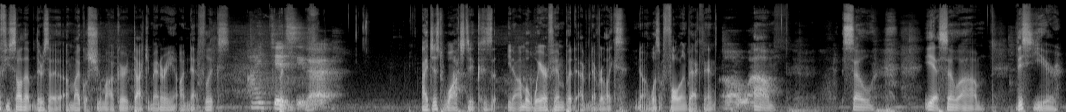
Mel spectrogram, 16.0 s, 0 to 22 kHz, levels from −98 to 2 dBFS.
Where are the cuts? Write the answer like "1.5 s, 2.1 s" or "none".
10.7 s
